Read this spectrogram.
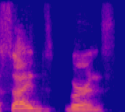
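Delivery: ordinary delivery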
